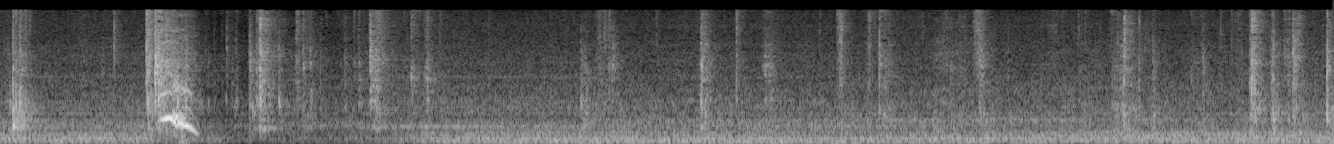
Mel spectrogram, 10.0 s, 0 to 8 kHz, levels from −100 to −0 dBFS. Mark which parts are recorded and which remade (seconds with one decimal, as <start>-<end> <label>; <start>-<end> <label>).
0.0-4.4 recorded; 4.4-8.2 remade; 8.2-10.0 recorded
